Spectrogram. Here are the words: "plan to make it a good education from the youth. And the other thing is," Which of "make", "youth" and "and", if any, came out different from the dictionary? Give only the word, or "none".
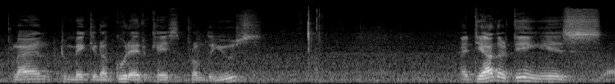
youth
